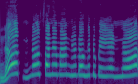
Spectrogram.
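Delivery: very high, curt, dismissive delivery. Retelling a movie scene, imitating Janosz: Janosz impression. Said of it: "And Janos again is like".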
